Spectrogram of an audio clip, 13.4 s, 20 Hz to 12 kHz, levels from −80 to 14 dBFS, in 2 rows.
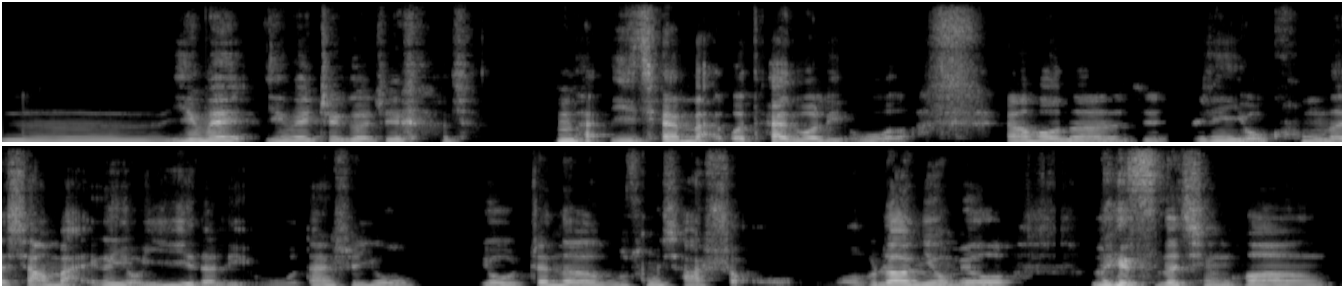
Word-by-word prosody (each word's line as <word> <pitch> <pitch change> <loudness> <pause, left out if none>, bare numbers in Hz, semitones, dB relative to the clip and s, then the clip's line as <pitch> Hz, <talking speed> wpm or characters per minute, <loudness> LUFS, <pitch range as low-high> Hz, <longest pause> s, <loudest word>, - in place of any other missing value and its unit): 嗯， 110 -3 -6
因 185 +7 +1
为 180 -2 +5
因 160 +2 -4
为 165 0 +2
这 160 -1 -2
个 120 -4 0
这 130 +3 -2
个 - - +1 0.2
这 130 - -9 0.5
买 130 -2 +2
以 115 +1 -2
前 115 +3 +4
买 160 - 0
过 - - 0
太 - - +4
多 - - +2
礼 - - -6
物 - - -7
了。 485 - -9 0.5
然 155 - +1
后 160 -4 +2
呢， 115 -3 -1
就 115 0 -12 0.2
最 150 - -7
近 150 -1 0
有 135 - -1
空 165 -5 -7
呢， 115 - 0
想 110 +6 +1
买 155 - -1
一 - - -9
个 125 - -1
有 - - -2
意 - - -5
义 135 -5 +1
的 - - 0
礼 90 -2 -9
物， 95 -1 -17
但 145 +1 -1
是 150 +2 -6
又 180 -3 -5 0.3
又 135 -4 -2
真 150 +5 0
的 135 -7 +2
无 125 +5 -8
从 150 -1 -4
下 155 - -3
手。 - - -5 0.4
我 90 - -11
不 125 - -6
知 140 - +4
道 140 0 +11
你 135 +1 +2
有 130 - +2
没 110 0 -2
有 110 -1 +2 0.4
类 - - +3
似 185 -4 +1
的 130 - +6
情 110 -3 -2
况， 110 -6 +1
130 Hz, 280 characters per minute, -25 LUFS, 115-155 Hz, 0.5 s, 道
